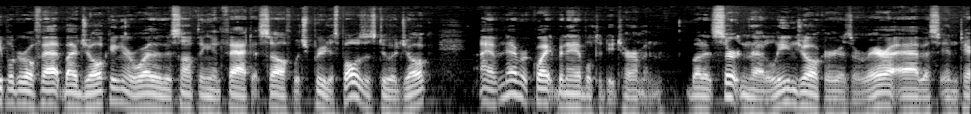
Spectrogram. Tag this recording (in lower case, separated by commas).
speech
